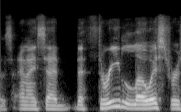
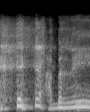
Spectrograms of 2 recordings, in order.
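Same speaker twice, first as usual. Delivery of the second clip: mock cheer; 6 semitones higher, much slower than usual. Mock-encouraging a guest.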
